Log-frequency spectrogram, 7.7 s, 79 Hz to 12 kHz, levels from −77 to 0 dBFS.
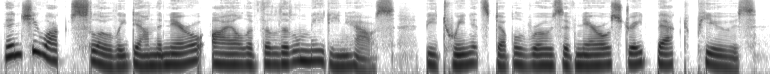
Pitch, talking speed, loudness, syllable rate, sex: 165 Hz, 170 wpm, -17 LUFS, 4.6 syllables/s, female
